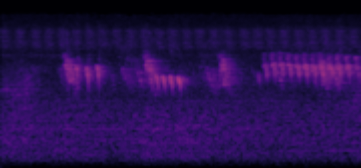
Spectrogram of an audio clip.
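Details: European greenfinch in Jordan, through a window: short bursts of high twittering trills, three brief phrases followed by a longer rapid trill, with steady faint hiss behind.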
